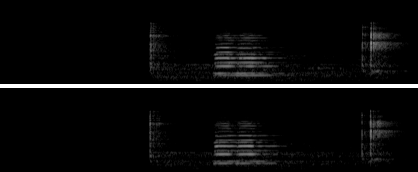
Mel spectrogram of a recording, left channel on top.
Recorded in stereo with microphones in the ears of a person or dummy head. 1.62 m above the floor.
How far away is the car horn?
About 3.5 m.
